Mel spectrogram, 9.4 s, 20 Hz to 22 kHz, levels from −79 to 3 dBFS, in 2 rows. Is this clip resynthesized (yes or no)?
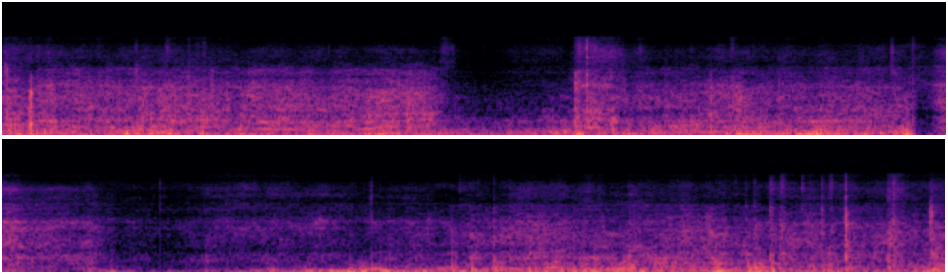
yes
